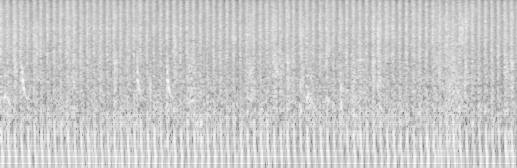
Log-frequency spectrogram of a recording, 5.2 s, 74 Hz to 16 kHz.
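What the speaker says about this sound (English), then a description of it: "we're shooting manholes" Sustained automatic gunfire in The Division 2 as a player shoots at manholes: a dense, unbroken rapid-fire rattle holding steady and loud throughout.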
